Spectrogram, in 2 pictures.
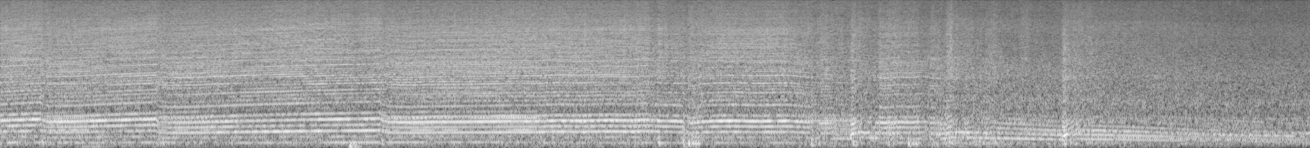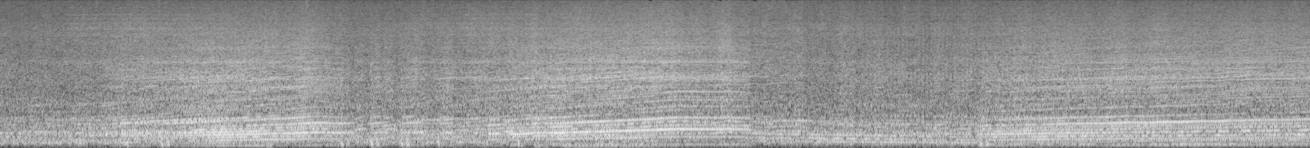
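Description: A motorcycle engine revs high and shifts through the gears, rising and falling in pitch.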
